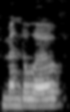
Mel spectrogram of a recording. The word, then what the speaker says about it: Mendeleev: Mendeleev. I always say his name wrong, so I always want to make sure I'm saying it right.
